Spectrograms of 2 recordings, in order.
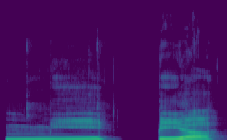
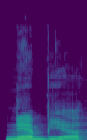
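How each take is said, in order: First: Na-mi-bia split into slow syllables; sounding out Na-mi-bia. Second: "Nambia" said with two syllables before the b, no I; the Nambia misreading. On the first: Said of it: "It really has an I after the M". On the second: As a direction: say "Nambia" quickly, dropping the I. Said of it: "No, it doesn't". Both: Shown as a demonstration.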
